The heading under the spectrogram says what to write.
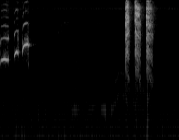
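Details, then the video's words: Female white-rumped shama calling the male to mate, a mating-season call. Three short rising whistled notes near the start, then three harsh broadband squawks after a quiet gap, with low background hum. "Suara Siulan Murai Betina Gacor Memanggil Jantan"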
